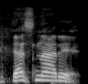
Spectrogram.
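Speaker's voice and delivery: ordinary talk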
